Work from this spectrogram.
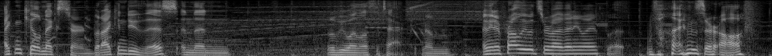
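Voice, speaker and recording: A man's voice: on the high side, sing-song, fairly quick, soft background music. A man livestreaming a video game, chatting casually with viewers and commenting on play in a wry, ranting way.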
